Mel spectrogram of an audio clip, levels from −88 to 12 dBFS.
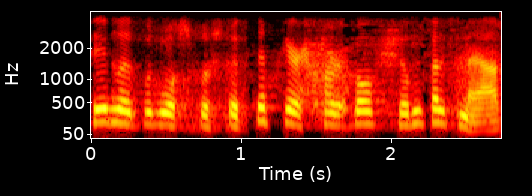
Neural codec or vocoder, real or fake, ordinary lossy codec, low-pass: codec, 16 kHz, 2 kbps, X-Codec, HuBERT features, trained on LibriSpeech; fake; AAC, 16 kbps; 3.6 kHz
